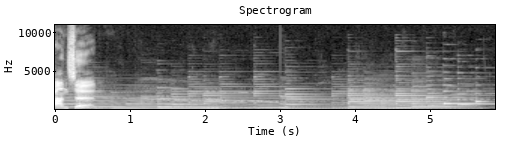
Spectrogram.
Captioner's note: audience cheering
